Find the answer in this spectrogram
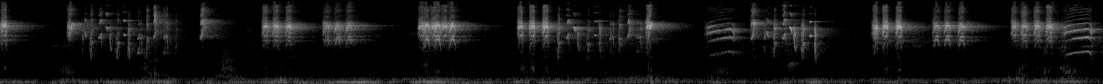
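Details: Kolibri ninja sunbird singing for use as a master song: fast metallic trills and sizzling high chirps in repeated bursts, a few down-slurred whistles, soft background hum.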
